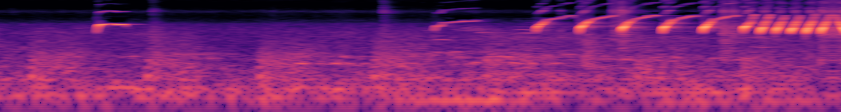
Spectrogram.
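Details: Black-throated canary song used to lure canaries into singing: a few isolated whistled notes, then from about the midpoint a fast, accelerating run of repeated rising buzzy notes that grows louder toward the end.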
